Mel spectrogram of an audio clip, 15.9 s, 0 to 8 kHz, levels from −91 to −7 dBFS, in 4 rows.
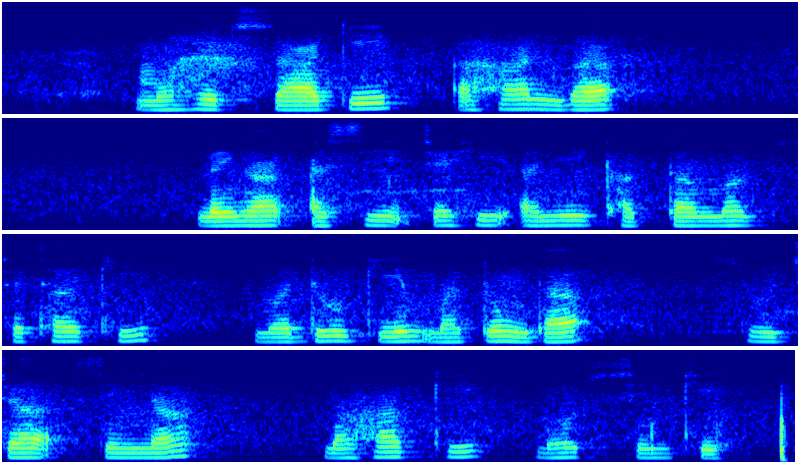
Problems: background sounds at intervals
